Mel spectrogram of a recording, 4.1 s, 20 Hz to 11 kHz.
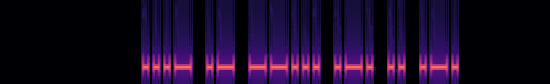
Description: Morse code, heard as a keyed tone, about 30 wpm, 700 Hz. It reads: VA7RIR
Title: DXCC-100 Call Signs - 6 Characters - 30wpm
